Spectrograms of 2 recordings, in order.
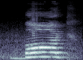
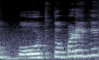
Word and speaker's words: bought: अब BOUGHT है तो हम इसको बोट तो पढ़ेंगे नहीं। ठीक है? और जो अगर कोई इसको बोट पढ़ता है तो वो गलत है, ये होता है बॉट।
